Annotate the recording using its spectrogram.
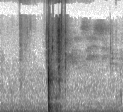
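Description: A single sharp knock of a hard object, with a lighter knock just after.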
